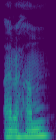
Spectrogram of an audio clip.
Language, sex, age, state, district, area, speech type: Urdu, male, 45-60, Delhi, Central Delhi, urban, spontaneous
